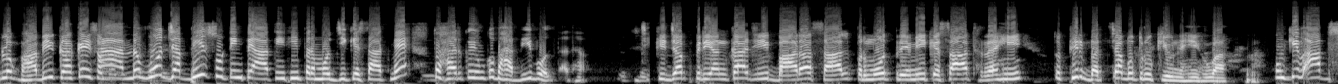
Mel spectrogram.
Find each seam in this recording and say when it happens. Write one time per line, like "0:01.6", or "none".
0:06.3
